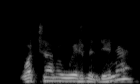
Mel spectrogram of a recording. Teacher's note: in some cases, you would raise the tone or the pitch at the end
